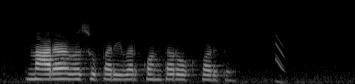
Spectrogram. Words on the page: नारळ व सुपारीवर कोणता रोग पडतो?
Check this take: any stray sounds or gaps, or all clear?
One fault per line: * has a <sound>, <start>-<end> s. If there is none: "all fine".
* has a chirp, 2.8-2.9 s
